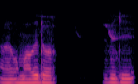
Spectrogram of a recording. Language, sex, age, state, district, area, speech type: Bodo, male, 18-30, Assam, Udalguri, rural, spontaneous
